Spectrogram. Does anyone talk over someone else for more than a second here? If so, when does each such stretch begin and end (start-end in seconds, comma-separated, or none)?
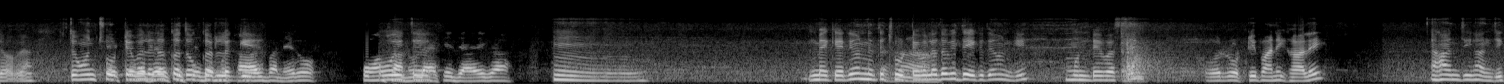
1.1-2.6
